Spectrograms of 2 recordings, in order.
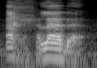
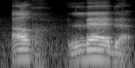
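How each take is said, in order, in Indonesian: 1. Bunyi kh tipis, mulut sempit. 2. Bunyi kh tebal, mulut terbuka lebar. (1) "bukan akhlada" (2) "rongga mulut kita ini seperti kayak dipenuhi udara"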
